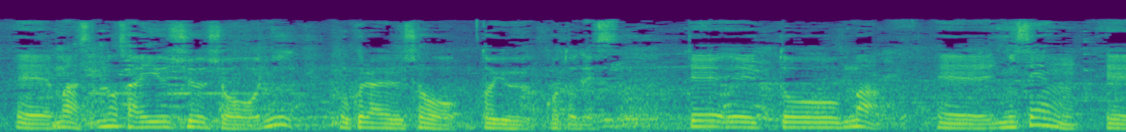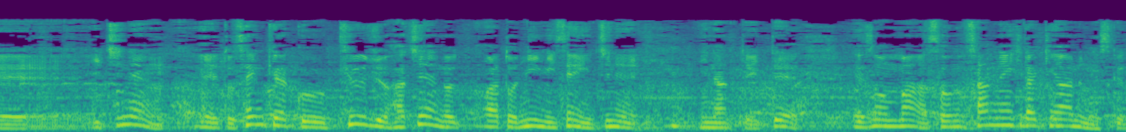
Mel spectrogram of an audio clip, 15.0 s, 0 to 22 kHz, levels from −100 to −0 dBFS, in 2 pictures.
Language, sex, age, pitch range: Japanese, male, 20-39, 135-185 Hz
